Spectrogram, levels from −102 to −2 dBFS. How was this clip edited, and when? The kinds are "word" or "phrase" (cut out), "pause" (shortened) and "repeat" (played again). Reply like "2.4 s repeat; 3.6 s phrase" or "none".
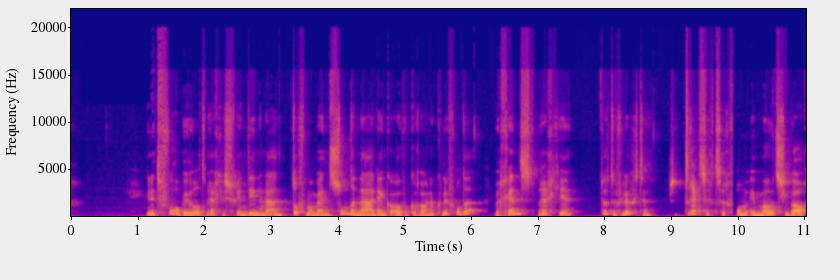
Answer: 2.0 s word; 2.8 s word; 6.3 s pause; 8.9 s pause; 9.9 s phrase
